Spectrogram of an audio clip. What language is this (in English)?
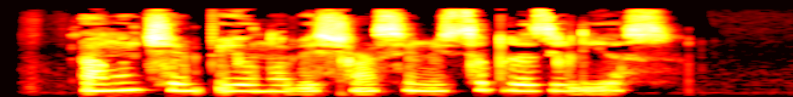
Georgian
